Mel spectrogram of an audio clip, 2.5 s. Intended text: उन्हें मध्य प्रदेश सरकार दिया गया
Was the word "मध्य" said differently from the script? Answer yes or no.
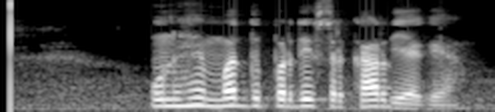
no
